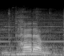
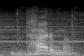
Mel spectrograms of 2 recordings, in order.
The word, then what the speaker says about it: धर्म: शुद्ध उच्चारण है गणपति इसी प्रकार कहीं-कहीं हम स्वरों को जोड़ भी देते हैं जैसे जन्म जैसे कर्म जैसे धर्म जबकि इनके शुद्ध उच्चारण हैं जन्म धर्म और कर्म ऐसे ही उच्चारण को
